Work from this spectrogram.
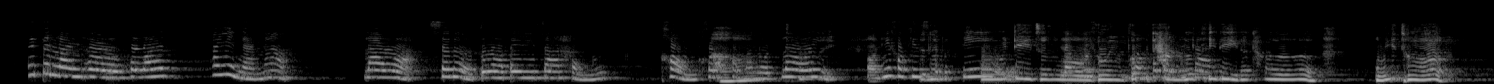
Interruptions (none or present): present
